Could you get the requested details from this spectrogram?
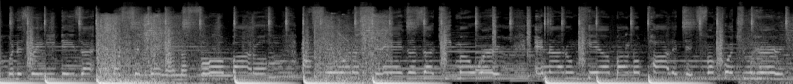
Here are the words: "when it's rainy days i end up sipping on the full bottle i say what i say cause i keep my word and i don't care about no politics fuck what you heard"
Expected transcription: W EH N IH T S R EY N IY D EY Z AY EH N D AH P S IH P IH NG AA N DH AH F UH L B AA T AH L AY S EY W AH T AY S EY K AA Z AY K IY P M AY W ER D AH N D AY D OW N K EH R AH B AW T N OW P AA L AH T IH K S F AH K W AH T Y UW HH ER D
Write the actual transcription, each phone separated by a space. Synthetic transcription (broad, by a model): W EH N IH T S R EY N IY D EY Z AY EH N AH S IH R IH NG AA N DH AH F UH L B AA T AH L AY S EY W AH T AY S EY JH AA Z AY K IY P M AY W ER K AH N AY D OW N K EH R AH B AW T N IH P AA L AH T IH K S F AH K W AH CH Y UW HH ER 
